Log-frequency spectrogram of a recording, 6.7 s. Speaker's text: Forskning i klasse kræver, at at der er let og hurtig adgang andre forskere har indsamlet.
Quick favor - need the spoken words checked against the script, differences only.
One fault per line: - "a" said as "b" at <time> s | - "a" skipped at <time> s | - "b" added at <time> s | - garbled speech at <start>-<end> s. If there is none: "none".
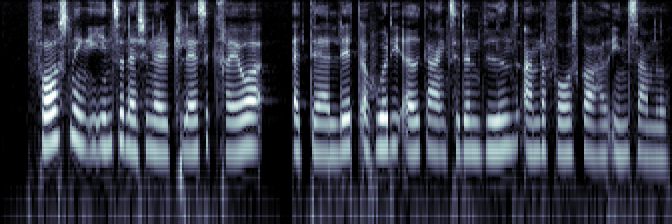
- "international" added at 1.0 s
- "at" skipped at 3.1 s
- "til den viden" added at 4.5 s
